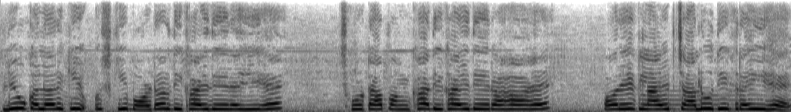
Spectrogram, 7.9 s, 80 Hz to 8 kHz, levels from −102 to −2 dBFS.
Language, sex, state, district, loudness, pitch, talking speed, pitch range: Hindi, male, Madhya Pradesh, Dhar, -11 LUFS, 330 Hz, 165 wpm, 315-340 Hz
